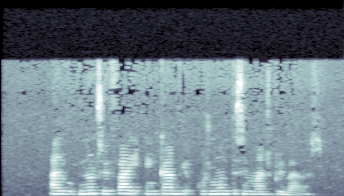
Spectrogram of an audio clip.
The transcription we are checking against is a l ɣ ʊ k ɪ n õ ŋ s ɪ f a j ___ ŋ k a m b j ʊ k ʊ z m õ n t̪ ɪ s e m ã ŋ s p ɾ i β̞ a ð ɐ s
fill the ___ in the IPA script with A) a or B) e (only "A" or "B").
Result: B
